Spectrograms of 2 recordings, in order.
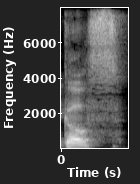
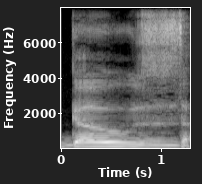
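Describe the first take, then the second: First: Goes ending in a hissed S; wrong S sound. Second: Goes drawn out as GOHZZ; correct buzzed Z. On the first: Teacher shows the mistake, hissed S on goes. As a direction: say goes as GOHSS, like a snake. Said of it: "No se dice goes". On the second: Teacher models it for students, long buzzed Z on goes. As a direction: buzz the end of goes like a bee. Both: Shown as a demonstration.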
